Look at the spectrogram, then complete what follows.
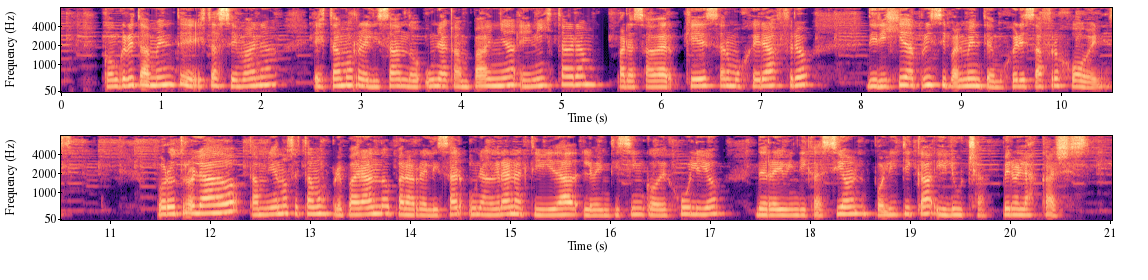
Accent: Uruguay; tengo 23 años, soy de Uruguay, soy técnica en desarrollo y artesana, activista y militante del feminismo negro en los grupos Misangas e Identidad Afro

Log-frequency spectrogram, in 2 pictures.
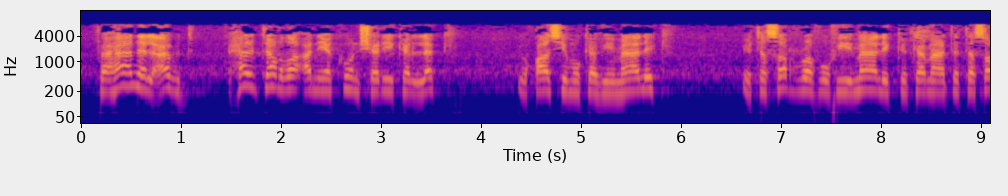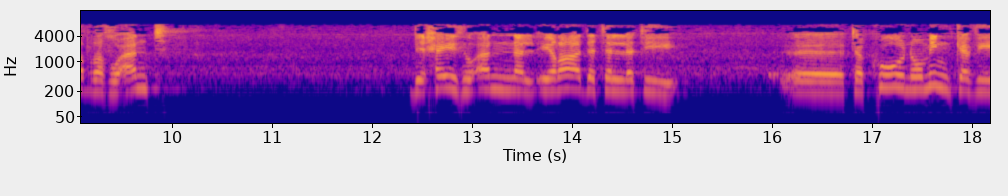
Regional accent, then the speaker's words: Saudi Arabia; عندنا في السعودية كان ملك اليمين موجود

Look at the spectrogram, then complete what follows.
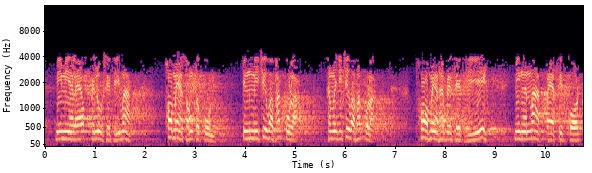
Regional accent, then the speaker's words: Isan, Thailand; ทีนี้อิทธิพลของทางภาคกลางก็มาแรงก็เลยมาครอบคลุมพวกเราแม้แต่ในงานศพไงแต่ก่อนจะไม่มีคนอีสานใส่ชุดดำๆมางานศพ

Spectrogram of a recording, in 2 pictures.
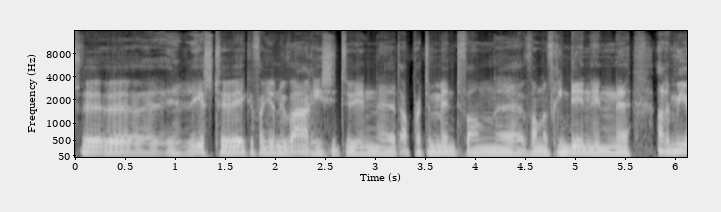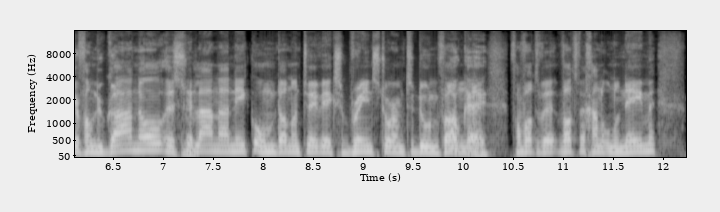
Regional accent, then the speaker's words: Netherlands; En dat is iets wat we ons als Nederlanders prima kunnen voorloven.

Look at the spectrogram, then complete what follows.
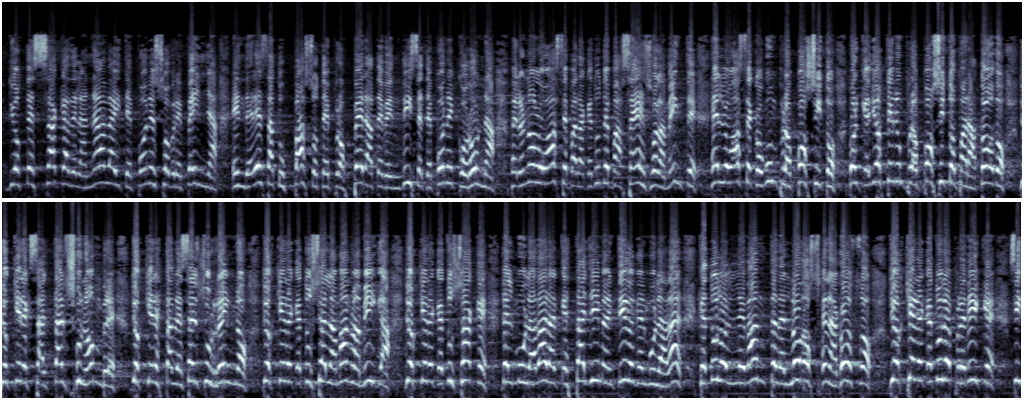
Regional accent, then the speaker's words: Bayamón, Puerto Rico; also born or lived in Bronx, United States; Una niña que nació en el Bronx, New York, you know. Me crié en Bayamón Garden, en la calle 13.

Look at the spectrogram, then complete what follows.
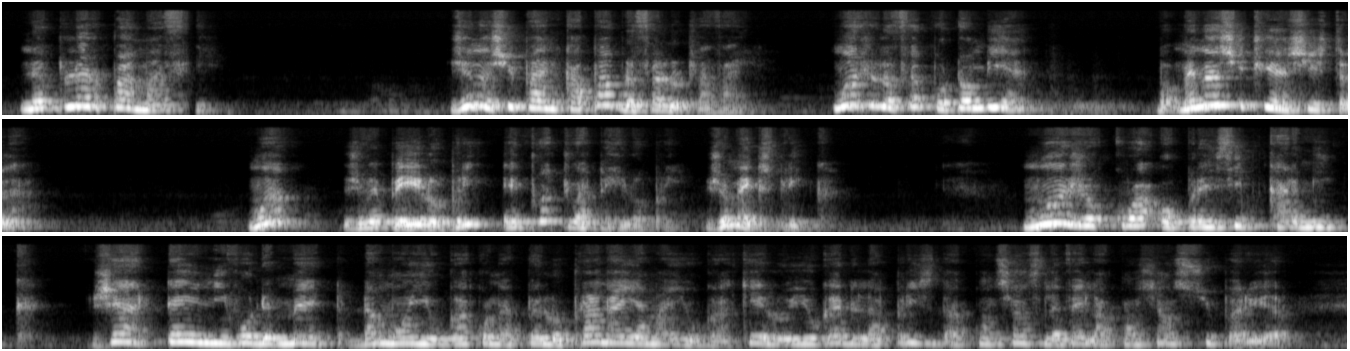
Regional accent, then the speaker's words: Lambaréné, Moyen-Ogooué, Gabon; Il existe une feuille qui existe chez moi à Lambaréné. Elle existe chez moi également du côté de mes parents maternels dans la zone de Ndougou, dans le Fer Navaz.

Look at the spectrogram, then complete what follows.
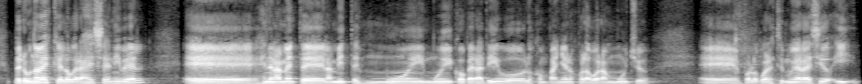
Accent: Canary Islands, Spain; accent: Canarian; Las personas que trabajamos en instituciones internacionales con nuestro acento canario

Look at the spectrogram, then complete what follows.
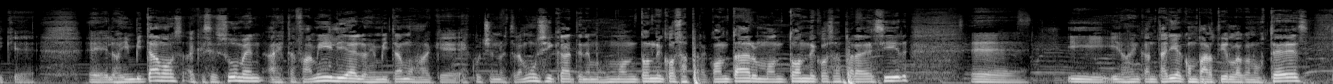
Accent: Bolivia; Somos una banda de cinco amigos, de cinco personas, de Bolivia

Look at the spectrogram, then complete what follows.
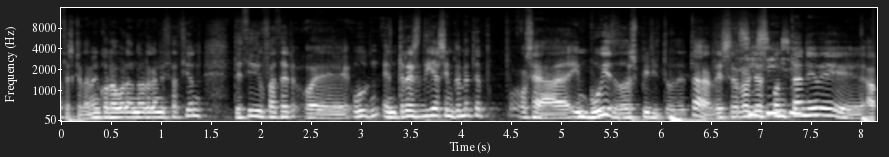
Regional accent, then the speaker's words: Ourense, Galicia, Spain; Eu son de Ourense, entón ali tiñamos as xornadas de banda deseñada en tempos

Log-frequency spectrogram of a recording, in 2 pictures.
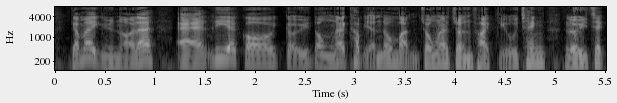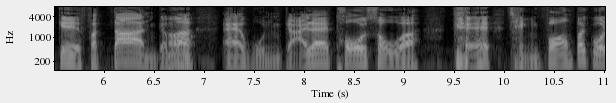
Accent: Hong Kong

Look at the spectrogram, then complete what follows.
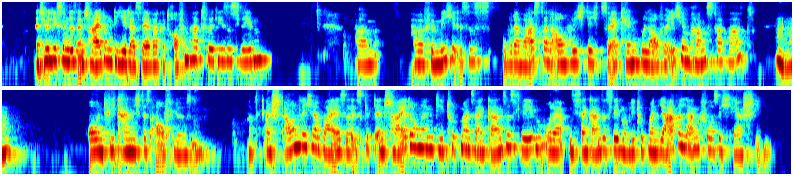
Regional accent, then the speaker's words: Germany; Ich bin in der DDR groß geworden.

